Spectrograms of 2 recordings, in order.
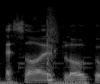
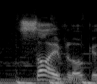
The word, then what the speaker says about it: SciVlog: My voice may be familiar for those of you who have followed my YouTube channel, SciVlog. Yes, that's how it's pronounced. Less of the SIVlog or CVlog, as I've heard some people call it. But anyway, this isn't SciVlog as such.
